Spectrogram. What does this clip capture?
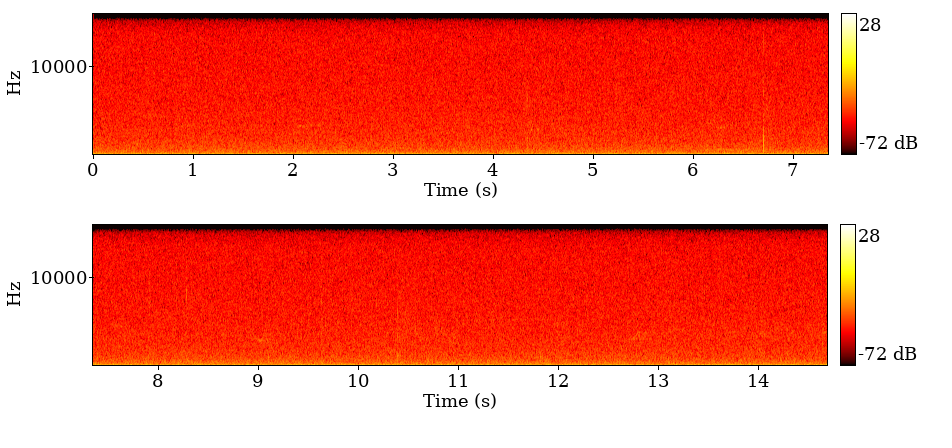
Red-eyed Vireo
